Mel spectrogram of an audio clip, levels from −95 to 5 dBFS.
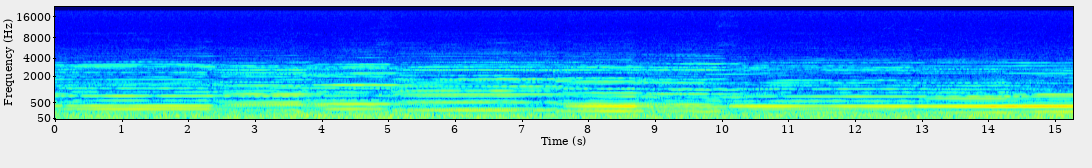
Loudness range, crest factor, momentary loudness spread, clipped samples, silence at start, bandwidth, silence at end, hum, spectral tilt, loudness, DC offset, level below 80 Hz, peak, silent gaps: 3 LU; 14 dB; 7 LU; under 0.1%; 0 s; 19.5 kHz; 0 s; none; -6 dB/octave; -36 LUFS; under 0.1%; -48 dBFS; -22 dBFS; none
